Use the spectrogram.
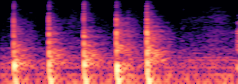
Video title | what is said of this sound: Bread Baking with Children | when I knock on them I hear that hollow sound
